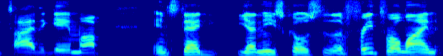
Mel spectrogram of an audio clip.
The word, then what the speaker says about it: Giannis: turning everybody off by saying yanis instead of giannis because that's the correct way to say his name and yes about this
